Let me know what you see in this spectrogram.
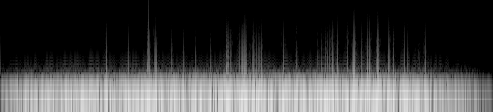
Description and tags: You can hear a very low sound that corresponds to an earthquake.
